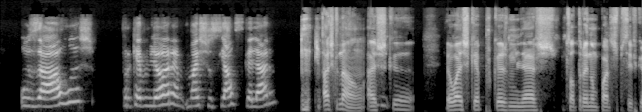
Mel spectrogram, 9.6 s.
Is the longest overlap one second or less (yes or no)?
yes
